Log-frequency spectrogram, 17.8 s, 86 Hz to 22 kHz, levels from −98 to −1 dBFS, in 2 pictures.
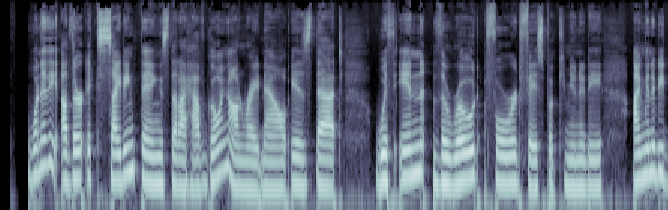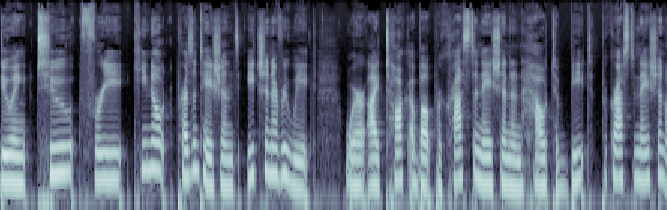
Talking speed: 150 wpm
